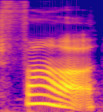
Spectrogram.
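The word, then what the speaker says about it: 发: ba, and sounds like the word for prosperity or wealth, which is pronounced fa.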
